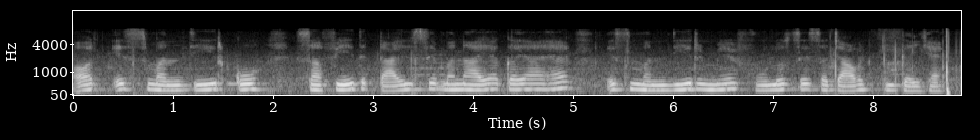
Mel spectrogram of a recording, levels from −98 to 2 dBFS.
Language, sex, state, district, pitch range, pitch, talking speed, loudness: Hindi, female, Bihar, West Champaran, 180-205 Hz, 195 Hz, 130 wpm, -21 LUFS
